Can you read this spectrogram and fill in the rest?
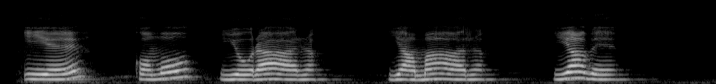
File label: spanish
